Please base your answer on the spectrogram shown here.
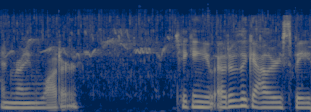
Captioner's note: birds and running water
